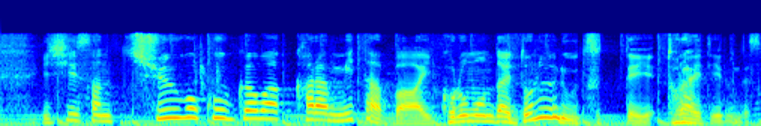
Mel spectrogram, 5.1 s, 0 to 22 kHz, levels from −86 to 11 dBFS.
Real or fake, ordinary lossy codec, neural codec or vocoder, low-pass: real; none; none; 7.2 kHz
